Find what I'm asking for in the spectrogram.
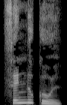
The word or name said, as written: ಸೆಂಡುಕೋಲ್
